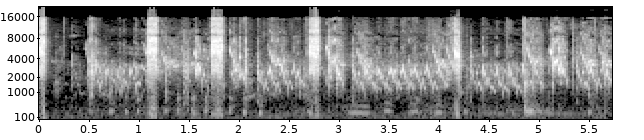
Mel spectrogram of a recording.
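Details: Pet budgerigars from Australia warbling to encourage mating; dense, unbroken chatter of fast buzzy rattles and chirps, punctuated by several loud, harsh squawks in the first two seconds and later.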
